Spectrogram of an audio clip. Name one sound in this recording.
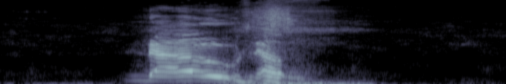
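A man cries out in a long, drawn-out wail.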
